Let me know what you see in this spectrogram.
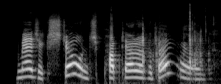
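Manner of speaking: weird squeaky cartoon character voice. Doing a soulmate reading, announcing the stones: weird Mickey Mouse voice. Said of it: "I just did like a weird Mickey Mouse voice".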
